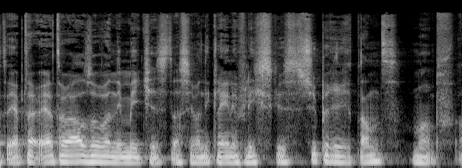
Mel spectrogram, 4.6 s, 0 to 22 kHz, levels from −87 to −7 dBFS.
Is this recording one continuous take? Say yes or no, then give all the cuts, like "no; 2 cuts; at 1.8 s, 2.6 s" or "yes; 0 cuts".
yes; 0 cuts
